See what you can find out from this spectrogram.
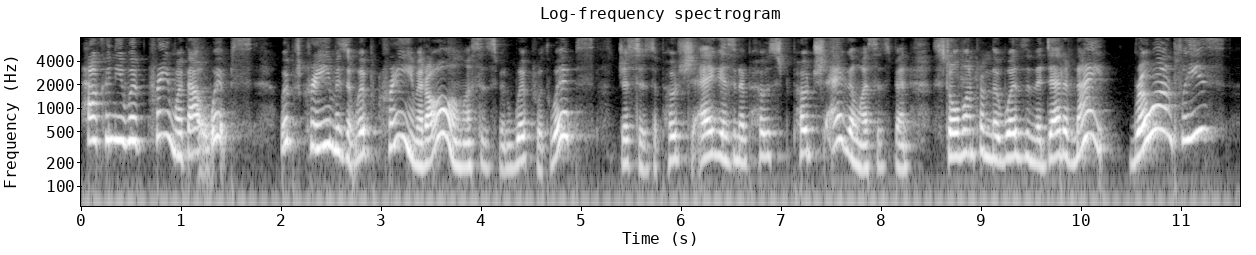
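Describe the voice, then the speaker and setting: Woman putting on an excitable, bossy chocolate maker, swooping pitch. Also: normal speed, hardly any pauses. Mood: brisk, dismissive, then urgent, commanding. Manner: exclamatory, commanding. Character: excitable eccentric chocolate maker, grown man, gleeful and bossy.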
